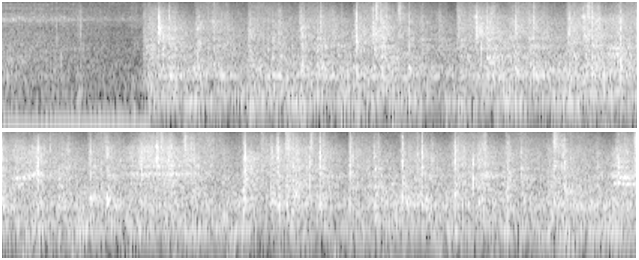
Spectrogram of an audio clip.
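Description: Footsteps thump steadily on a running treadmill.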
